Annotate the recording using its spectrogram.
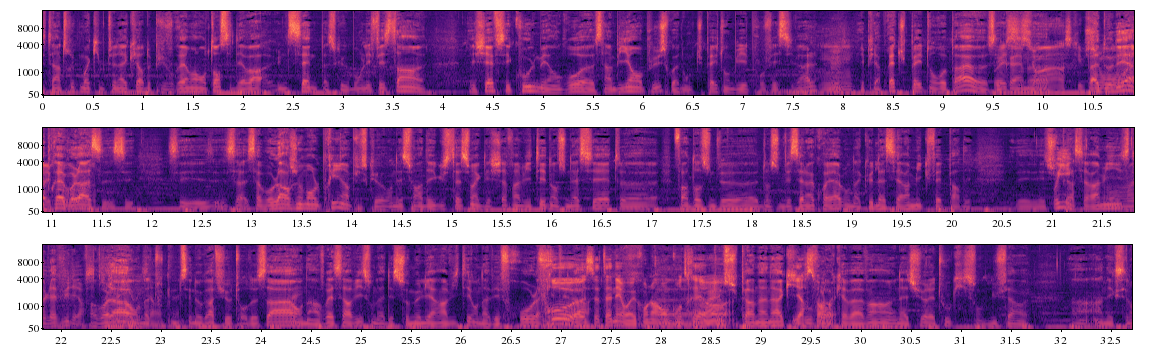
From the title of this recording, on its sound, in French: en direct de la Douve Blanche Festival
